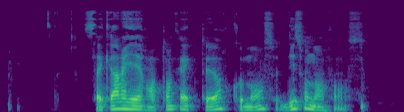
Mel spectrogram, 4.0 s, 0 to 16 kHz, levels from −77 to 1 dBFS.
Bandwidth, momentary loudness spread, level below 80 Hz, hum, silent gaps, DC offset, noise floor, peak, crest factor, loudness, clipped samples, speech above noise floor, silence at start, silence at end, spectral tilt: 11.5 kHz; 15 LU; -44 dBFS; none; none; under 0.1%; -55 dBFS; -4 dBFS; 20 dB; -23 LUFS; under 0.1%; 33 dB; 0.85 s; 0.4 s; -7 dB/octave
